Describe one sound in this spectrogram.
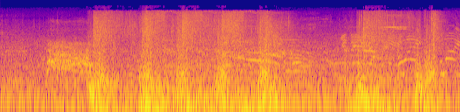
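Enemies groan and shriek in pain.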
